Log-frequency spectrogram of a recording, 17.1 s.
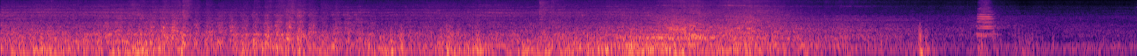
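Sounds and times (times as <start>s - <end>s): freight train wheels clattering: 0.0s - 11.4s
locomotive passing: 0.0s - 17.0s.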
